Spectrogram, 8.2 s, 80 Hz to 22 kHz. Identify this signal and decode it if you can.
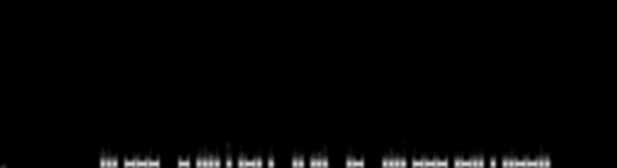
Morse code, heard as a keyed tone, about 30 wpm, 700 Hz. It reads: SO THERE IS A HOLE?
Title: Sentences from Top 1600 Words 30wpm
